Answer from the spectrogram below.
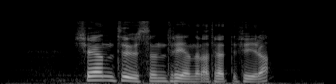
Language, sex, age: Swedish, male, 27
